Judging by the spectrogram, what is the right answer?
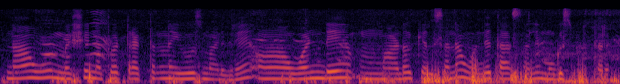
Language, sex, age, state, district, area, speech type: Kannada, female, 18-30, Karnataka, Koppal, rural, spontaneous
